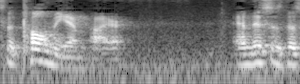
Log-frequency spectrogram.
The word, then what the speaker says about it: Ptolemy: And there is the Ptolemy empire, spelled with a P, the Ptolemy empire, based in Egypt.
